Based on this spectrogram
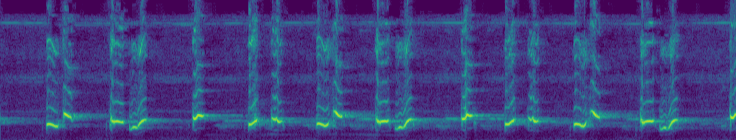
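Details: Long fighting song by a sooty-headed bulbul, used to prompt other birds into song; brisk run of bubbly two-part whistled notes, rising and falling, in near-continuous succession.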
